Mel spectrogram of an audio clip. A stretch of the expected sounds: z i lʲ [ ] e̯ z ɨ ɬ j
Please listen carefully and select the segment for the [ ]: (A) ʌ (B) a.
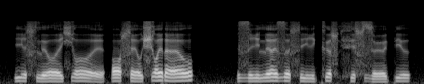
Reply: B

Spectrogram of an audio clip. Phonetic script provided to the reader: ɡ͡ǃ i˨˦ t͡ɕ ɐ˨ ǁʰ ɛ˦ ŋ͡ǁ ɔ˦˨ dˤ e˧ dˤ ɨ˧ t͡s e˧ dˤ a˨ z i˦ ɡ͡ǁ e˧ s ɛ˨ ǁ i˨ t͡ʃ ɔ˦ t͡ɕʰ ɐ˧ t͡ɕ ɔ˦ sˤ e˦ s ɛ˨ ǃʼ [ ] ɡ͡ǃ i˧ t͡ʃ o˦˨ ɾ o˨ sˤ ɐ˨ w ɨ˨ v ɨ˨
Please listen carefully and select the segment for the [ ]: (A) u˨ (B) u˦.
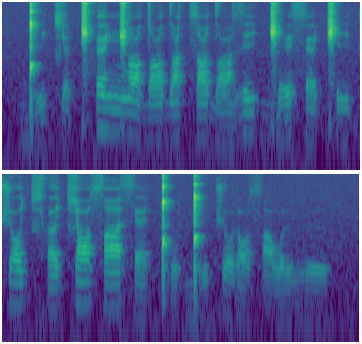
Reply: A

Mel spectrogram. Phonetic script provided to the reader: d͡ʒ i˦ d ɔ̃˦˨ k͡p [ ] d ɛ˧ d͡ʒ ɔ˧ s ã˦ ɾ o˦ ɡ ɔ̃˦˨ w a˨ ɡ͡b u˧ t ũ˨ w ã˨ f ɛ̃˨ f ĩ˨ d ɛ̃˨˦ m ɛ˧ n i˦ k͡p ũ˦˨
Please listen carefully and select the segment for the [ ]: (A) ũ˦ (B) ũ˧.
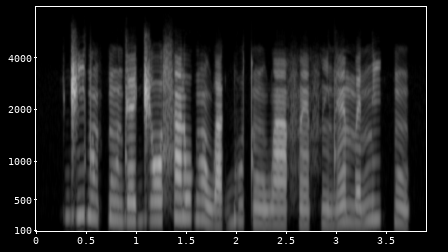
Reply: B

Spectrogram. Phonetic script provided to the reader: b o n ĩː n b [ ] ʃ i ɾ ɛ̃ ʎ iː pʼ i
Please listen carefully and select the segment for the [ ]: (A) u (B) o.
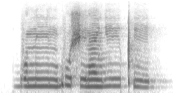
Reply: A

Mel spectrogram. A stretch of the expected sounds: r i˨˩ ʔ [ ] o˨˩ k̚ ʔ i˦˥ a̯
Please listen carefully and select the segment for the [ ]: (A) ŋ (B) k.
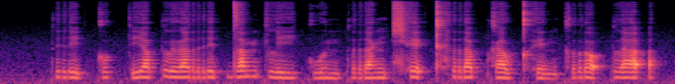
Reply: B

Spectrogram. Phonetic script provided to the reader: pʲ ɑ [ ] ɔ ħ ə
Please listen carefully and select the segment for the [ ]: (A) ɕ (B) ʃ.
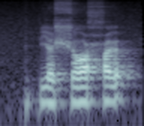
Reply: B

